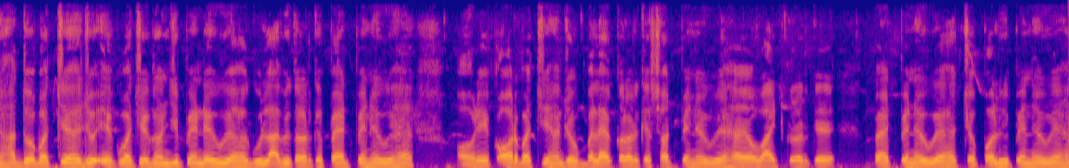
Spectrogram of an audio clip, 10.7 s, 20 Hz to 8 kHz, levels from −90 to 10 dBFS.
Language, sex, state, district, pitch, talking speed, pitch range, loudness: Bajjika, male, Bihar, Vaishali, 150 Hz, 245 wpm, 145-150 Hz, -15 LUFS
